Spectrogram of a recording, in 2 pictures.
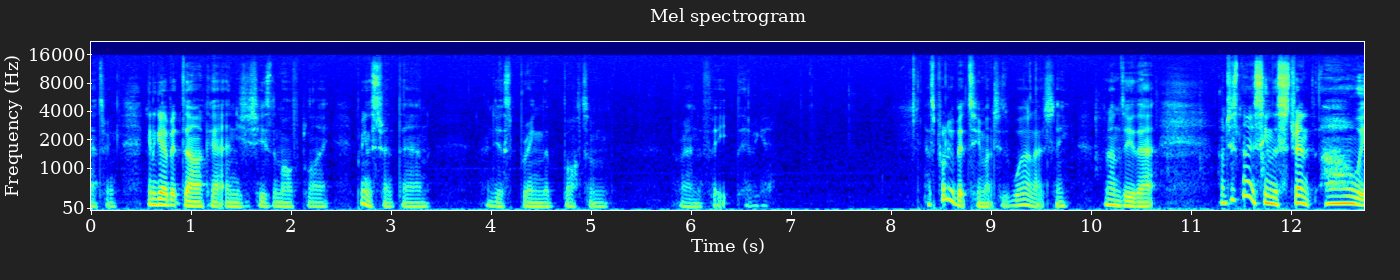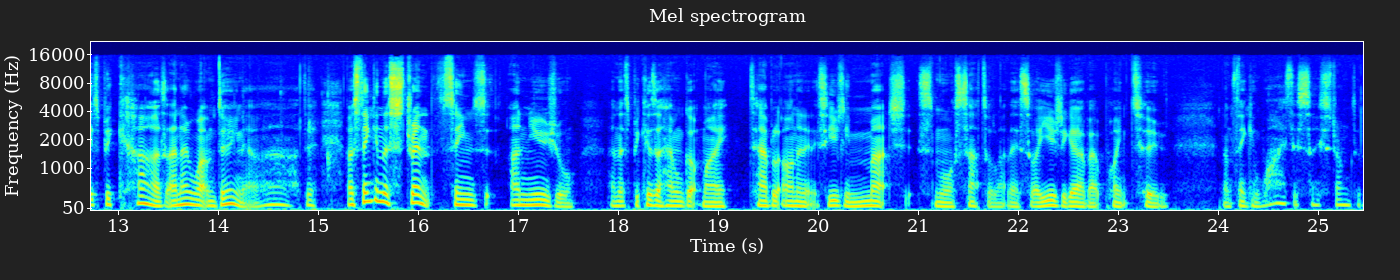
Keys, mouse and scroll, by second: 3.8-5.1 middle drag, 5.1 click, 5.7 middle click, 6.2 click, 6.8 middle click, 7.2 click, 7.7-9.9 middle drag, 9.9 ctrl+z, 10.1 ctrl+z, 10.4 ctrl+z, 11.1 ctrl+z, 11.3-13.2 middle drag, 13.2 ctrl+z, 13.4 ctrl+z, 14.1 ctrl+z, 14.8-17.7 middle drag, 17.7 click, 18.1 middle click, 19.0-20.3 drag, 20.3 middle click, 20.8 click, 21.3-23.2 middle drag, 23.2 click, 23.6 middle click, 24.1 click, 24.7 middle click, 25.2 click.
